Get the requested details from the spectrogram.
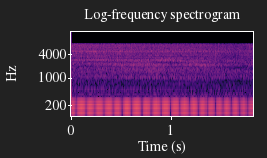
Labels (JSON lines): {"label": "anthrophony, boat engine", "recorder": "SoundTrap 500"}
